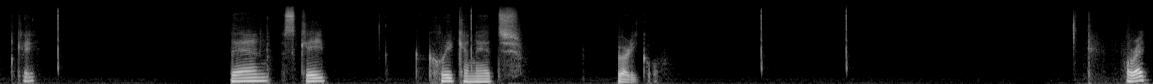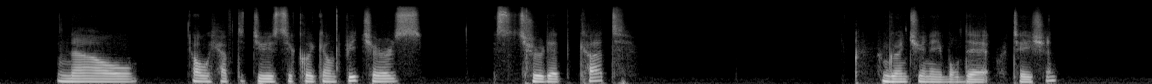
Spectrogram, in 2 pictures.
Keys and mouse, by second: 0.6 click, 3.0 Escape, 4.7 click, 7.6 click, 8.5 click, 14.9 click, 16.8 click.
